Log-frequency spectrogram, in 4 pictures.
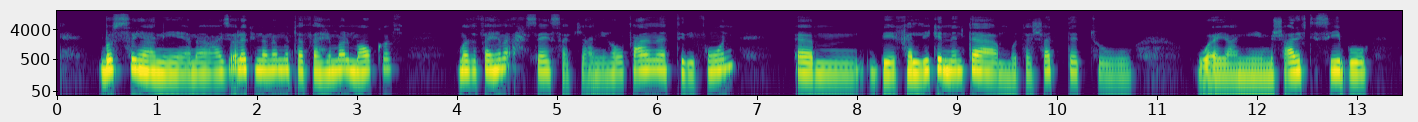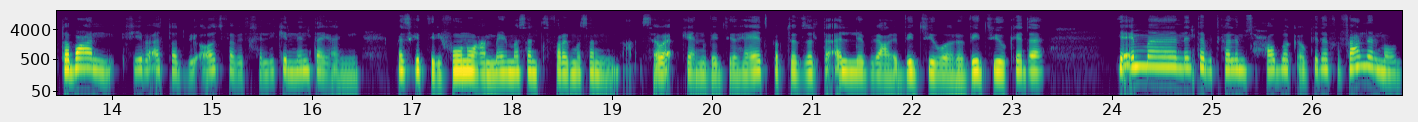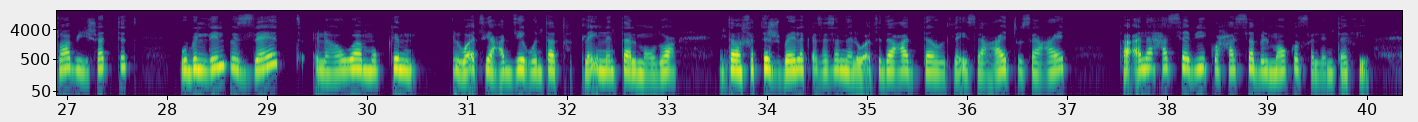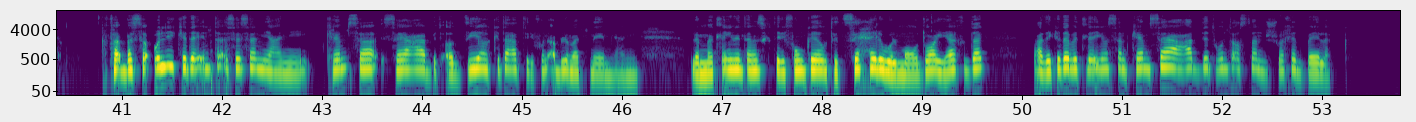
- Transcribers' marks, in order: none
- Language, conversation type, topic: Arabic, advice, ازاي أقلل استخدام الموبايل قبل النوم عشان نومي يبقى أحسن؟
